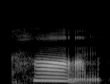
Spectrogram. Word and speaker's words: calm: so notice this pronunciation the L is silent it's calm M arm calm calm did little to calm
